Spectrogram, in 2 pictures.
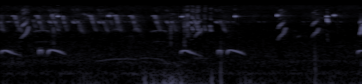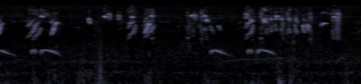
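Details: A chorus of saffron finches in nature: dense, twittering high chirps and falling notes in irregular bursts. Paired lower arched whistles recur every couple of seconds from another bird, with a short rustle early on.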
